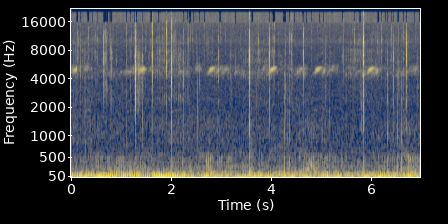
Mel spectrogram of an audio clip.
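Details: Low, soft purring of sleeping cats beside a crackling fireplace; high drawn-out chirps of about half a second sound every second or so, with scattered sharp pops from the fire.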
